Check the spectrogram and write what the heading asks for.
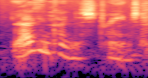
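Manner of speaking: whispered with a small laugh. Acted. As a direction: hush it, amused. Suspicious aside between the toys.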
